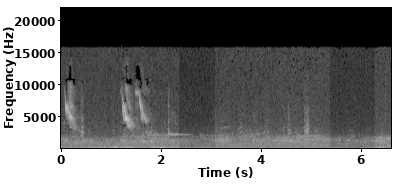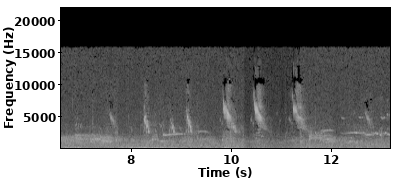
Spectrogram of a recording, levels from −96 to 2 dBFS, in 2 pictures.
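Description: At 2.36 to 3.08 s, 5.38 to 6.27 s and 10.27 to 11.38 s the level drops abruptly by about 6 dB and then snaps back. This is most likely one channel dropping out: with one stereo side gone, the mono sum keeps only half of the shared material, and anything carried by that side alone disappears. Unlike a gain dip or fade, each step is instant, with no ramp, and the lost content returns intact when the channel comes back.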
